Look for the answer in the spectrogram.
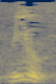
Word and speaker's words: Wriu: That was Ryu. W-R-I-U. – Yeah, that's your typical silent word. Silent W.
